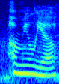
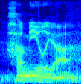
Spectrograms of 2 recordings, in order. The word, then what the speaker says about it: Hamelia: Hamelia. Can you pronounce it one more time? Hamelia.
